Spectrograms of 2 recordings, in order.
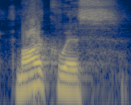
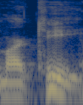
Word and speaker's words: Marquis: Marquis Marqu M A R Q U I S. That's the American pronunciation.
